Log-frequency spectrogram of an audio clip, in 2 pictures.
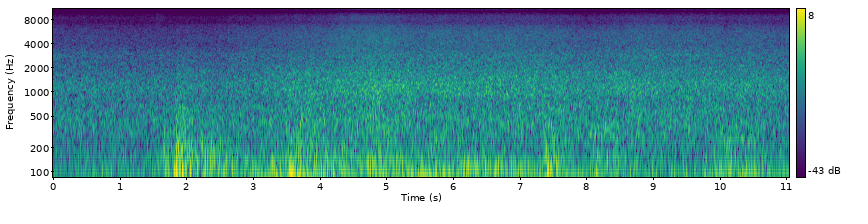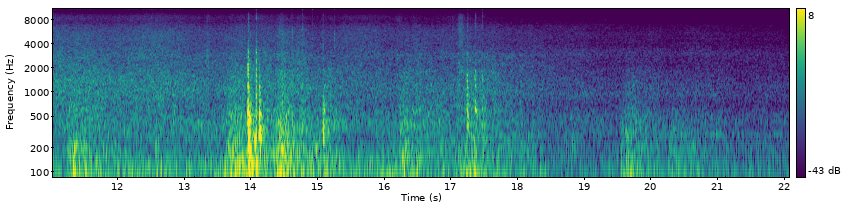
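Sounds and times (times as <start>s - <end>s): storm wind and rain: 0.0s - 22.0s
light knock: 14.0s - 15.5s.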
